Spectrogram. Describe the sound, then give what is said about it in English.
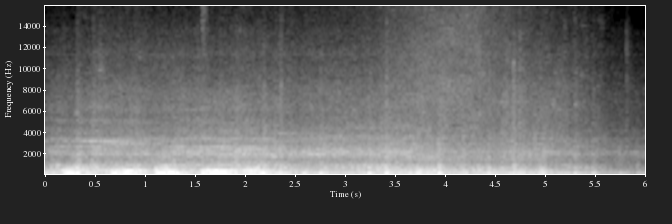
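A train rolls along the rails with a steady rumble that slowly fades toward the end, while muffled voices murmur faintly during the first couple of seconds. “On the train, he quarreled with the conductor.”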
